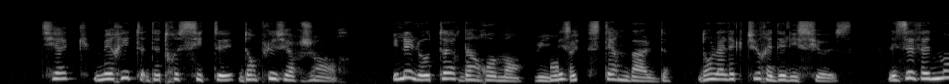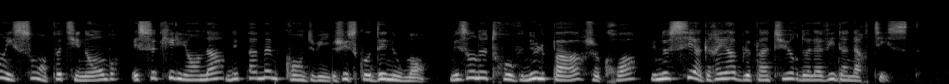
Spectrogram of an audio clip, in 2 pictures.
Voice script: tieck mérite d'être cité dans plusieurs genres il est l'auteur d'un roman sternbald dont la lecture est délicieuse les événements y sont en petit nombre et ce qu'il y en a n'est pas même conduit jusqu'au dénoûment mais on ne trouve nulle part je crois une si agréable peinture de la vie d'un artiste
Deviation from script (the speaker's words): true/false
true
